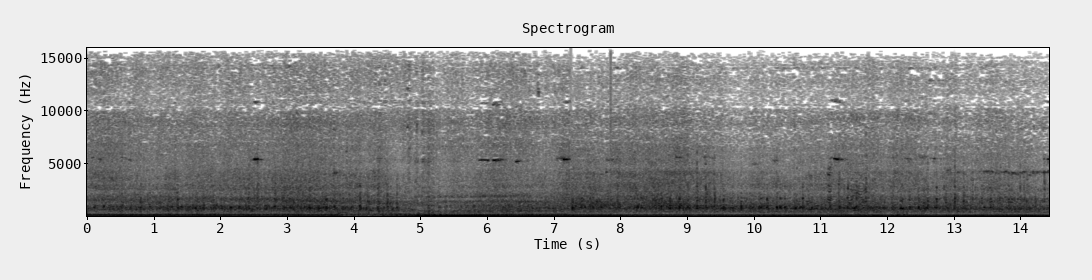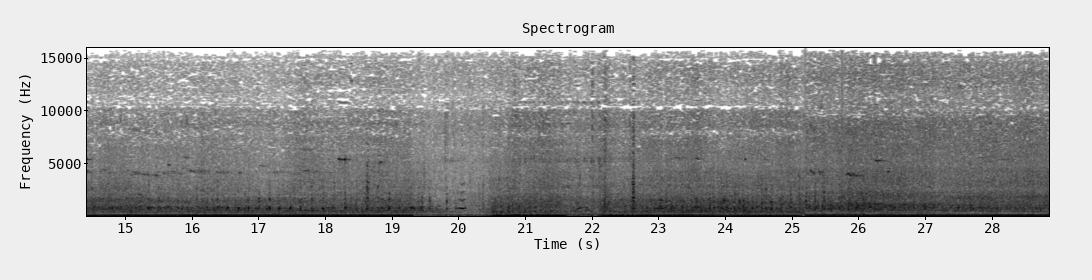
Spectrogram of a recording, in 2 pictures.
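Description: A bulldozer engine rumbles steadily and revs up and down.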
